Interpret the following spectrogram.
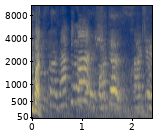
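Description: Boys' voices calling out over one another, eager to answer, with hands raised.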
